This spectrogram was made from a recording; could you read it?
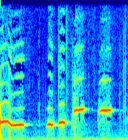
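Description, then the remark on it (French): Someone whistles a short marching melody, the River Kwai march, clear, with a few sustained bright notes in separate phrases and brief pauses between them. “Siffle la rivière Kouai.”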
